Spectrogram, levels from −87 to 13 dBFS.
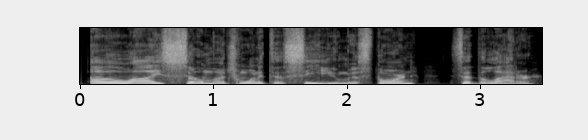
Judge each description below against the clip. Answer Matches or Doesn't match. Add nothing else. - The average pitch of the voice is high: Doesn't match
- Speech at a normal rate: Doesn't match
